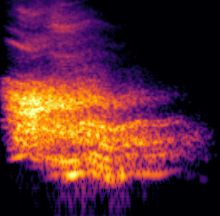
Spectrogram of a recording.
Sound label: Shade Startle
